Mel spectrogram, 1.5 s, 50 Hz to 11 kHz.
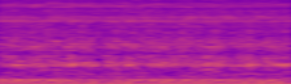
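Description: A Mercedes 190SL engine with rebuilt Solex carburetors idles steadily up close, a dense, even mechanical rumble throughout with no voices.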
